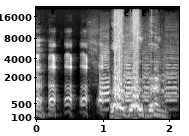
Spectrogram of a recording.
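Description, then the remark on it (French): Three drug-sniffing dogs held on leashes by gendarmes bark: four quick, evenly spaced barks, then a louder, longer burst of rough, overlapping yelps and barks that fills the rest of the moment. “Alors, trois chiens renifleurs de stupéfiants.”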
